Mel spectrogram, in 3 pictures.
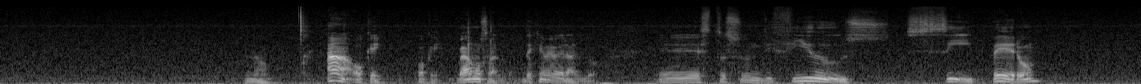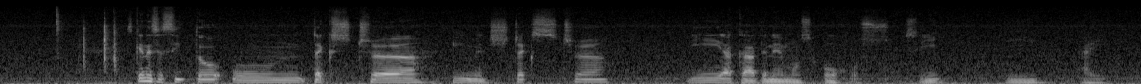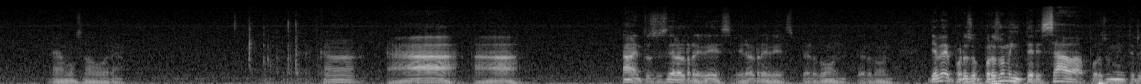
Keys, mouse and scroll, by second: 4.3 click, 4.8 ctrl+Left, 7.8-10.0 drag, 10.1-11.5 middle drag, 12.4 shift+a, 15.8 click, 17.4 click, 18.2 click, 19.3 click, 20.6-21.9 drag, 25.7 ctrl+Right, 28.0 click, 30.9 click.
